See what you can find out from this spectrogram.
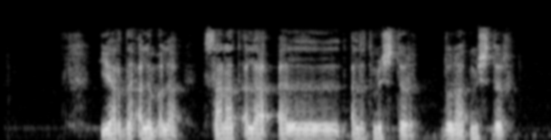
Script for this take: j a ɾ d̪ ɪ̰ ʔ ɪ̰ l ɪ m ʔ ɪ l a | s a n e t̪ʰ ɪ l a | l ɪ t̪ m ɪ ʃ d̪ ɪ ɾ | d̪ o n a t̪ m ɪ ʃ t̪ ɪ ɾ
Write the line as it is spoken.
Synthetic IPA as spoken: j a ɾ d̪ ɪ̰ ʔ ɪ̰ l ɪ m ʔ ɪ l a | s a n a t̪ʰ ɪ l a | l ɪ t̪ m ɪ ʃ d̪ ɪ ɾ | d̪ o n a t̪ m ɪ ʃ d̪ ɪ ɾ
